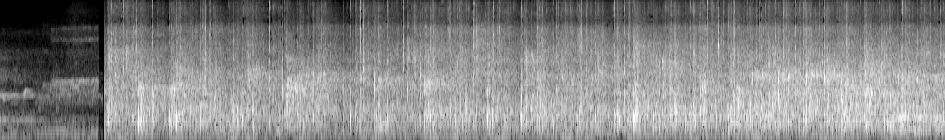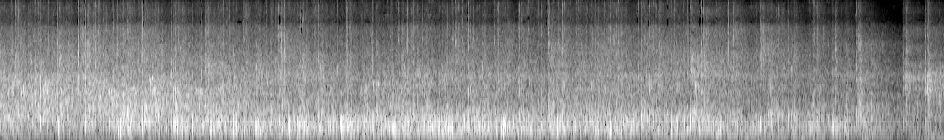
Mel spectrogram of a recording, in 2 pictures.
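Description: Many people clapping their hands in a dense, continuous round of applause that starts suddenly about a second in and thins out near the end.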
